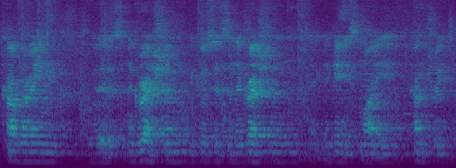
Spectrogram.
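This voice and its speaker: A man moderating a panel and interpreting aloud, with halting restarts. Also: medium pitch, completely flat delivery, gravelly, crowd noise. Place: large exhibition hall, indoors. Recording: distant mic in an echoey hall.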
